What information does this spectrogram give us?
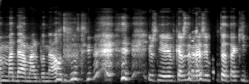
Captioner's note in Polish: śmiech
